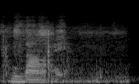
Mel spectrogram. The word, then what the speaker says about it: Nye: That's pronounced nigh. I ask unanimous consent to waive the mandatorium call with respect to the Nye nomination.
